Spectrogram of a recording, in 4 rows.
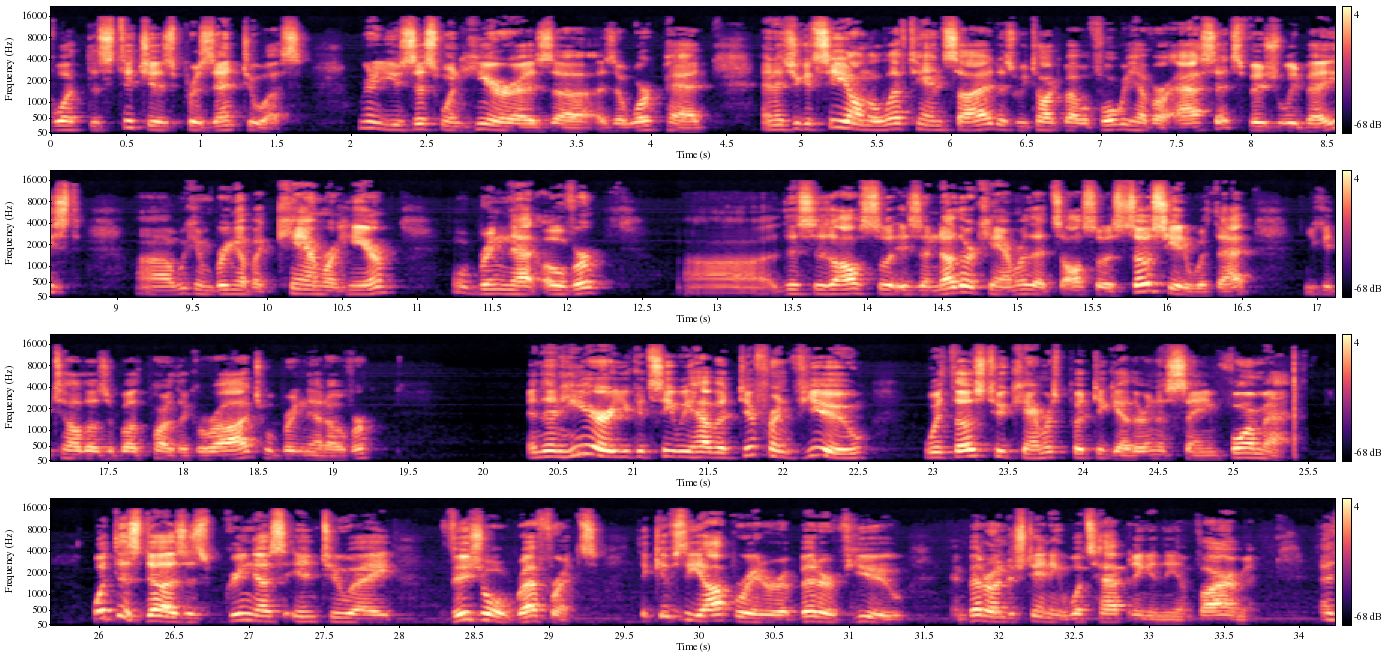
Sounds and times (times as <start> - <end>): Speech: 0.0 - 19.3, 20.3 - 25.4, 26.0 - 34.2.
